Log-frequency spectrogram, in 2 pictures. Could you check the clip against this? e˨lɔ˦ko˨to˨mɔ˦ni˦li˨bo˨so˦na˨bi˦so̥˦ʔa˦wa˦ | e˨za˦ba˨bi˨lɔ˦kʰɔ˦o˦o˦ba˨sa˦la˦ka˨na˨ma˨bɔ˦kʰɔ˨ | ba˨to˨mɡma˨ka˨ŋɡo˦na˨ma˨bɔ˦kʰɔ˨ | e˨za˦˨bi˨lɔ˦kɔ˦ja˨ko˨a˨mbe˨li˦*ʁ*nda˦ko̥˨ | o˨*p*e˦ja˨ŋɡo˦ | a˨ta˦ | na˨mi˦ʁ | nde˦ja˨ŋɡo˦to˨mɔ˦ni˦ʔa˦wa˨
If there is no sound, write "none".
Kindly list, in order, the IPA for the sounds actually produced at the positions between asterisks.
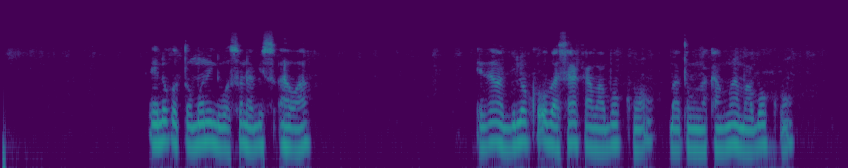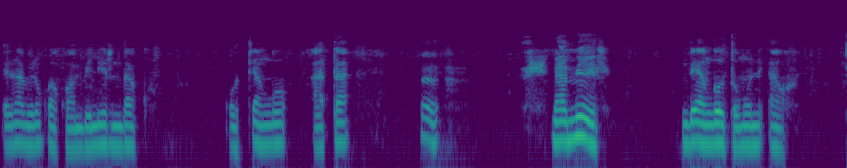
ʁ, t

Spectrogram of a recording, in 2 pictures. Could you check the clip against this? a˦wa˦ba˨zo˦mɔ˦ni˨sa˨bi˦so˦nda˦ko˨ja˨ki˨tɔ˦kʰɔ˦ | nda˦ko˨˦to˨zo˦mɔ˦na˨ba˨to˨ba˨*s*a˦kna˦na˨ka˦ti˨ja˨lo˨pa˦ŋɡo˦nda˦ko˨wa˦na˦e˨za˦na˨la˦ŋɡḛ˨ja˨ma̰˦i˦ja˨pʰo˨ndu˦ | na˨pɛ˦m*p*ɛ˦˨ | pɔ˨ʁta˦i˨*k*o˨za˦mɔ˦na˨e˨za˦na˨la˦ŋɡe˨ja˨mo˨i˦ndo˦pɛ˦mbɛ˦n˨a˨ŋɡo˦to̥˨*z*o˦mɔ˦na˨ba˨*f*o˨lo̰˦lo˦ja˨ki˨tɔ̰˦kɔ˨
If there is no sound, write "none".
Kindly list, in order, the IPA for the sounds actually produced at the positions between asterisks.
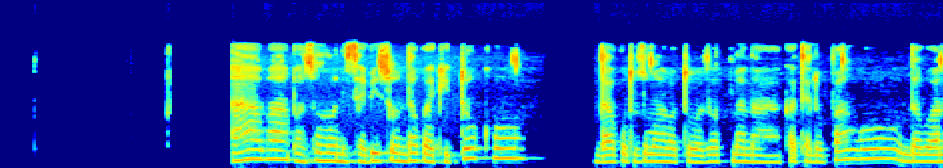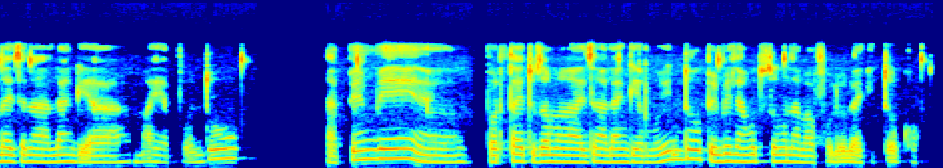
z, b, t, z, f

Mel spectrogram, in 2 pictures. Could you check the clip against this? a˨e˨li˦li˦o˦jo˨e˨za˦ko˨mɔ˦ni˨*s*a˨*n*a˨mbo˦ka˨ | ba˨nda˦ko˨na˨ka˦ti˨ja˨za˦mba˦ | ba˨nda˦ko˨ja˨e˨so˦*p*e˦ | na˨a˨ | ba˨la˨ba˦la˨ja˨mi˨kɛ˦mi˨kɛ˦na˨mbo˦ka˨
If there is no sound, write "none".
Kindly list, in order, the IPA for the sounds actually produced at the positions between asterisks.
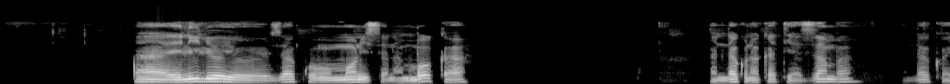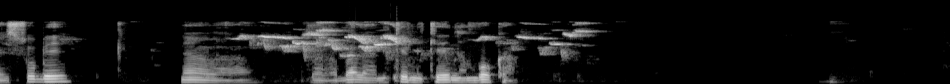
s, n, b

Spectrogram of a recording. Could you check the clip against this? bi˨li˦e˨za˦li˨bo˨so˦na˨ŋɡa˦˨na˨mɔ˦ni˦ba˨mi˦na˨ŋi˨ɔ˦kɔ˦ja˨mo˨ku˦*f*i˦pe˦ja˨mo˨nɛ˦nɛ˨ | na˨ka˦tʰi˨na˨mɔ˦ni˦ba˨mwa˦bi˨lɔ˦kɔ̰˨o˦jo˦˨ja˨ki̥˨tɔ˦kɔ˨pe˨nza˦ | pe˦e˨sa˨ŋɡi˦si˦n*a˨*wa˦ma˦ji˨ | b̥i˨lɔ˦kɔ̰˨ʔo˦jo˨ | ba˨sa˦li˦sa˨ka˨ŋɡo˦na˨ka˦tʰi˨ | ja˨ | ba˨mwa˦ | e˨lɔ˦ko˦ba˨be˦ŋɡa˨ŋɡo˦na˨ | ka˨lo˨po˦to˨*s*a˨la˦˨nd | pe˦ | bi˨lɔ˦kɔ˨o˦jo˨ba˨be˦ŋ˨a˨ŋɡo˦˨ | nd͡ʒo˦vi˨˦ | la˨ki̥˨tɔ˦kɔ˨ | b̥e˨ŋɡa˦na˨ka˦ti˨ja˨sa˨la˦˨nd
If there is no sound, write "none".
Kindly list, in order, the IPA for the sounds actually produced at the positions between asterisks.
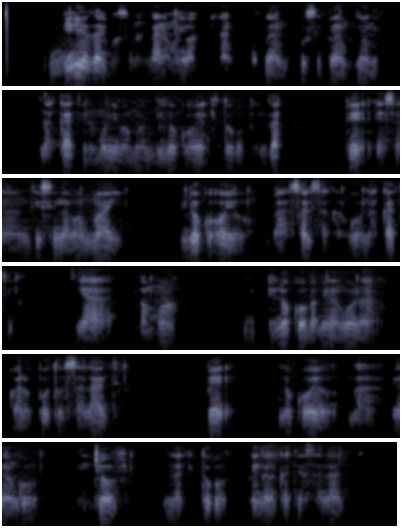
s, a˨, s

